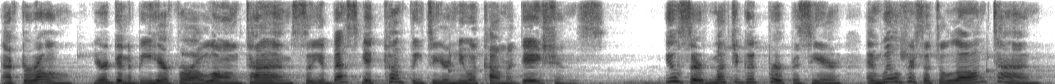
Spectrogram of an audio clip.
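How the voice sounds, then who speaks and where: A woman's voice: medium pitch, animated, normal speed, close to an everyday voice. A woman voicing a sadistic farm pony villain in a fan audio drama, taunting with folksy mock politeness. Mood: mock-sweet menace.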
